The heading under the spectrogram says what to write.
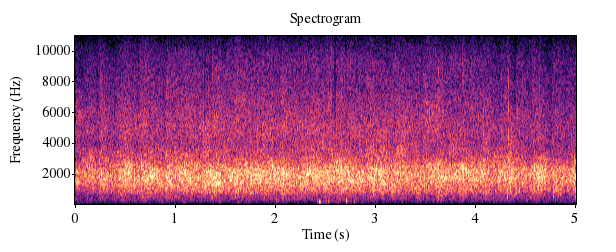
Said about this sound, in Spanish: Diga aleluya, dale un aplauso a Jesús.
